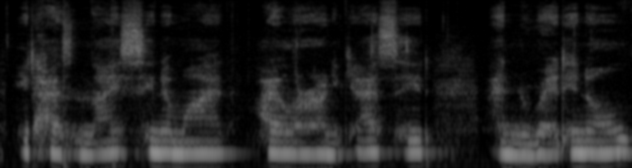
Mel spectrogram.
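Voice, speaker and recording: Her intonation stays monotone and flat. The woman talks at a very slow pace. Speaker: beauty content creator. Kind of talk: sponsored product review. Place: home room. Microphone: lapel.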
